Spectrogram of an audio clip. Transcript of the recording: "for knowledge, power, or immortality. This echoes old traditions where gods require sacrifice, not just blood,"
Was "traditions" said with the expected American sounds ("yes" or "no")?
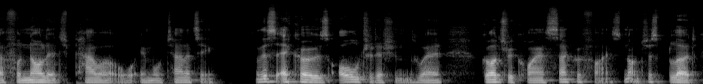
yes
